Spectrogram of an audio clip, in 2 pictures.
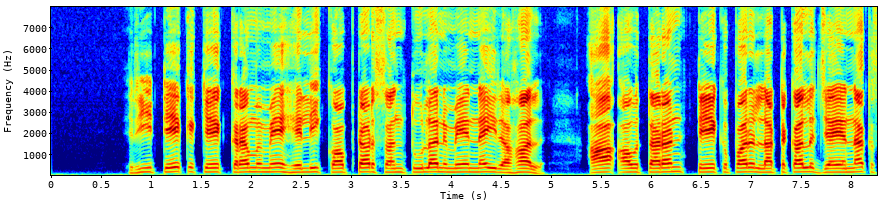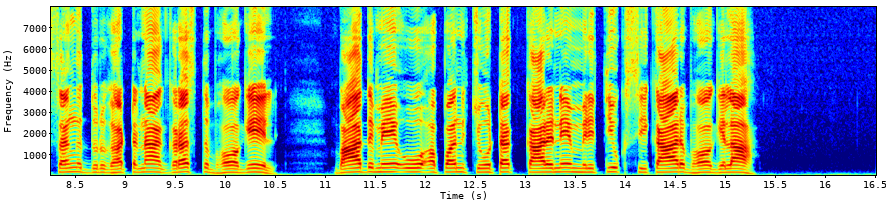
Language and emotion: Maithili, neutral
